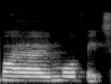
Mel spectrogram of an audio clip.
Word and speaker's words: Biomorphics: And so tell me a little bit about the story behind Biomorphics. Am I pronouncing it right?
